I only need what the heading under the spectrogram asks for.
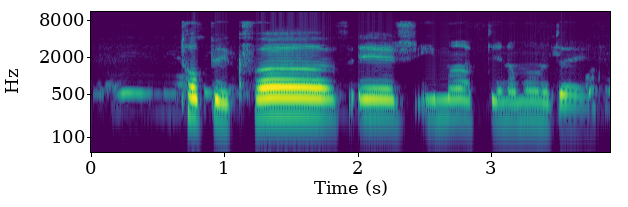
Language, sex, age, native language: Icelandic, male, 13, Icelandic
